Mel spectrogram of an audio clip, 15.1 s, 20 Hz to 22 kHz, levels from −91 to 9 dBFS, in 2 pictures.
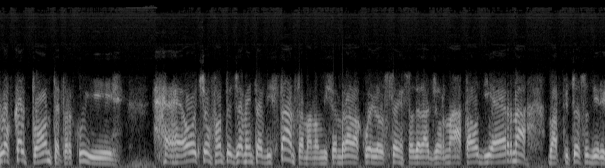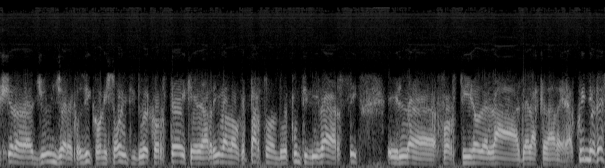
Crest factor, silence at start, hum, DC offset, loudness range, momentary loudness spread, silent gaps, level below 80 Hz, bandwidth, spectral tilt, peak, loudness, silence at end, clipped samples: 16 dB; 0 s; none; under 0.1%; 1 LU; 4 LU; none; -62 dBFS; 18 kHz; -7.5 dB/octave; -10 dBFS; -27 LUFS; 0 s; under 0.1%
